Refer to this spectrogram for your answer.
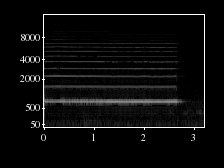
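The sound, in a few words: recorder playing a long F sharp note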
